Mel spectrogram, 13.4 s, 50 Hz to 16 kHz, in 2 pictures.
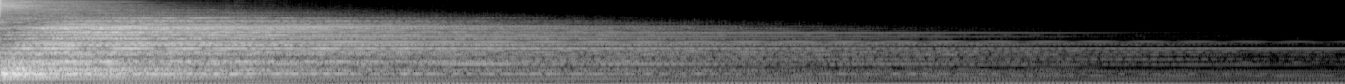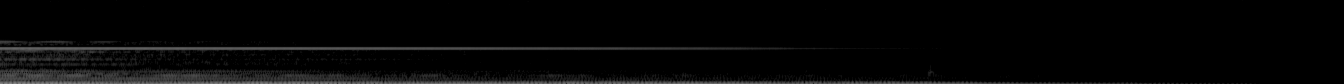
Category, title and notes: Music > Solo instrument
Zildjian 16 inch Crash-013
16inch, Crash, Custom, Cymbal, Cymbals, Drum, Drums, Kit, Metal, Oneshot, Perc, Percussion, Zildjian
